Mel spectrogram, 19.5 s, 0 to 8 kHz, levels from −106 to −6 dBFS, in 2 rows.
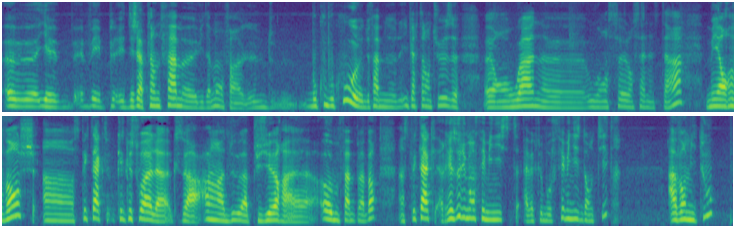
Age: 40-59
